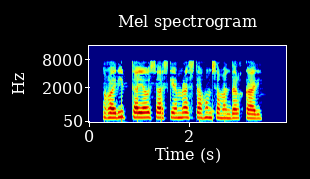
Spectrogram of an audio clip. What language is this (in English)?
Pashto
